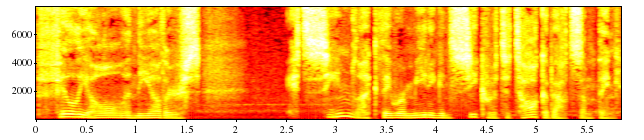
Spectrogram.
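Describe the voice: A man puts on a character voice with lively intonation, a fairly high pitch and a slightly husky edge. Vocal fry shows up as he moves at a moderate pace.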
